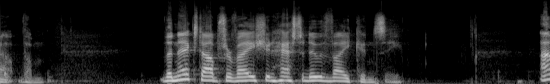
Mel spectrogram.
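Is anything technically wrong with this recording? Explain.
Yes. Hard clipping appears from 1.67 to 3.16 s and again from 5.43 to 5.48 s. The speech is overdriven by about 7 dB, so peaks are cut flat. The flat tops add high harmonics, heard as distortion on louder sounds.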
